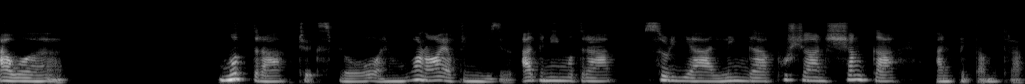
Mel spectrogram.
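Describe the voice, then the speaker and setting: This very slow, somewhat breathy voice has a Punjabi accent and long, frequent pauses. Its intonation is lively and its loudness swings widely. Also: woman, very deep, low pitch for a woman. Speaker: yoga teacher. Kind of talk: lecture.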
